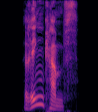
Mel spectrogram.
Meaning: genitive singular of Ringkampf
- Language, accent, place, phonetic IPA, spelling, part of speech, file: German, Germany, Berlin, [ˈʁɪŋˌkamp͡fs], Ringkampfs, noun, De-Ringkampfs.ogg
